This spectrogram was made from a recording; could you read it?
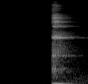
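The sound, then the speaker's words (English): A single bright, sharp clink of glasses touching in a toast, with a ringing tone that fades over a moment after near silence. “That was a slow cheers.”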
